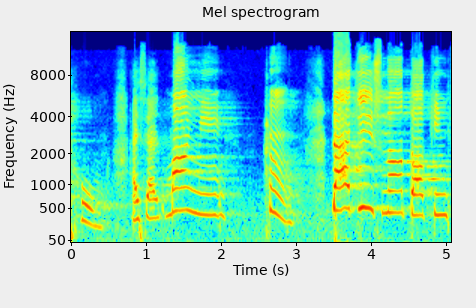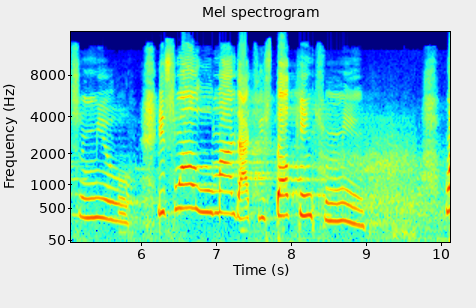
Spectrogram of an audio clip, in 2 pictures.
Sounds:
speech

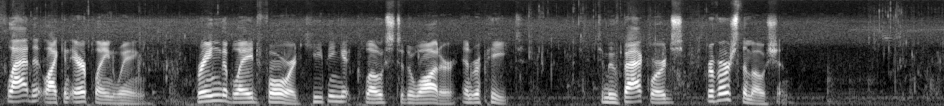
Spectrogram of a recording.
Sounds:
speech, vehicle, boat, kayak

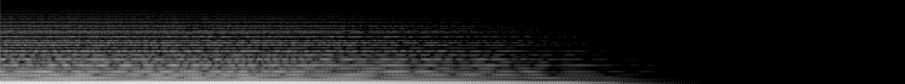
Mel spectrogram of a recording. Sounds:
music

